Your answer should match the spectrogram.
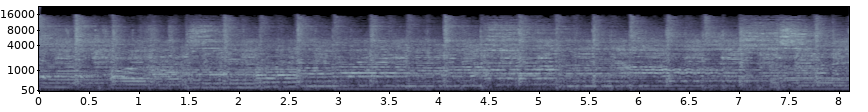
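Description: Live ska band playing an instrumental passage with electric guitars, upright bass and drums over a steady beat.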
